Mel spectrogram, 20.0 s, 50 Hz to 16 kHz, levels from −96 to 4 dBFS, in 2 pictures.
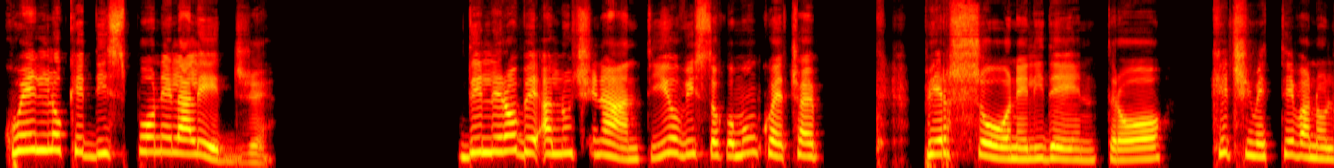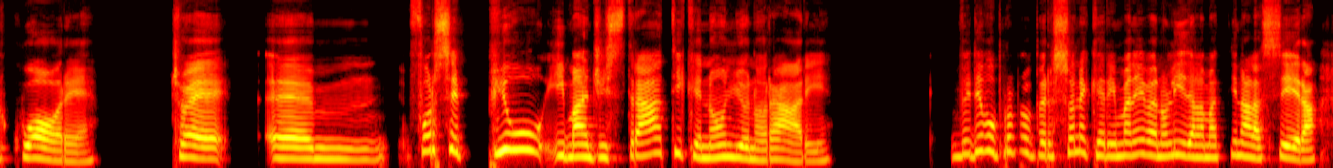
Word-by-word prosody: quello 360 +2 +2
che 335 -2 -5
dispone 310 +4 -2
la 300 -2 +4
legge." 285 +8 -3 1.4
Delle 315 +6 0
robe 330 -2 +2
allucinanti. 275 -8 0
Io 295 +6 -1
ho 300 - -4
visto, 280 -1 -2
comunque 270 +1 -2
cioè 245 -3 -1 0.7
persone 255 -7 +1
lì 205 +1 -4
dentro, 195 +1 -1 0.3
che 305 0 -6
ci 275 - -2
mettevano 245 -2 -2
il 200 0 -6
cuore, 185 -6 +1 0.5
cioè, 215 -5 +3 0.3
ehm, 200 -2 +1 0.2
forse 345 0 0
più 365 +1 +5
i 255 - -3
magistrati, 240 +6 +2
che 240 - -4
non 220 +2 0
gli 230 -1 -1
onorari. 180 -3 -1 0.9
Vedevo 310 +7 -2
proprio 320 0 -7
persone, 260 +5 -3
che 260 - -4
rimanevano 255 0 -1
lì 265 +2 -2
dalla 235 -2 0
mattina 230 +3 -1
alla 215 - +3
sera, 205 -3 +3
245 Hz, 125 wpm, -25 LUFS, 210-295 Hz, 1.4 s, più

